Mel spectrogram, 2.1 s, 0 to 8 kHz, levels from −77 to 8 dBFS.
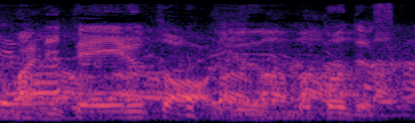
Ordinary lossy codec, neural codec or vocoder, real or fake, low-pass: Opus, 64 kbps; none; real; 7.2 kHz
